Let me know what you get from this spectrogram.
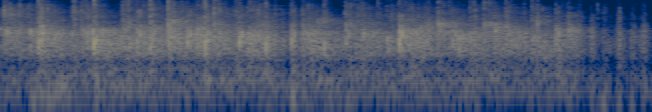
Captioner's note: applause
